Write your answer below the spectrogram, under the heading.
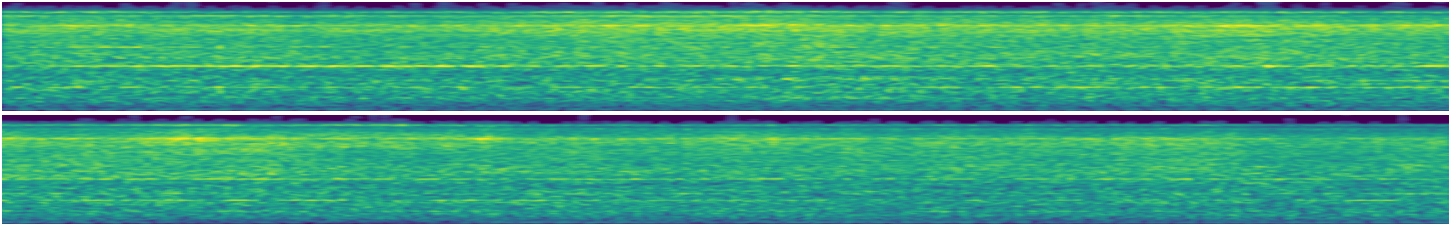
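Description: Guilford diesel locomotives running steadily at the head of an approaching freight train, with a low, even engine rumble.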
